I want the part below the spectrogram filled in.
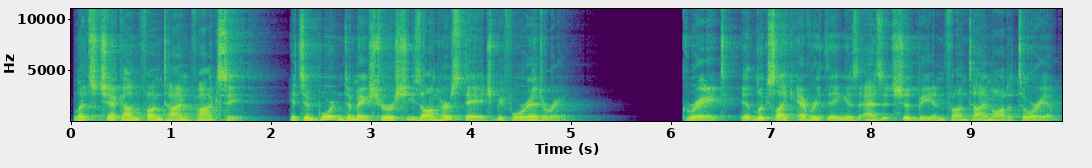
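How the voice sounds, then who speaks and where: Deadpan automated guide, echoing, low. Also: male voice. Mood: instructive, officious. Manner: measured, cheerfully officious, deadpan. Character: polite, deadpan, callous male automated facility guide. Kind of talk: scripted game announcements and instructions.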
